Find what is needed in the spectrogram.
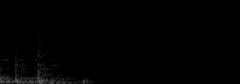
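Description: The tail of a band's song fading out, with the music dying away and ending about a second in, followed by silence.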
